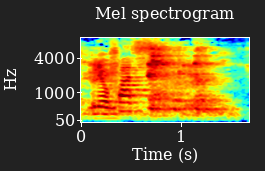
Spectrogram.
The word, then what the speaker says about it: Cleofás: El uno dice que se llama Cleofas, así se pronuncia, Cleofas, y dice que otro, pues a ese otro vamos a colocar nuestro nombre.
